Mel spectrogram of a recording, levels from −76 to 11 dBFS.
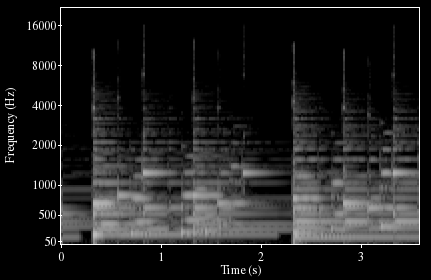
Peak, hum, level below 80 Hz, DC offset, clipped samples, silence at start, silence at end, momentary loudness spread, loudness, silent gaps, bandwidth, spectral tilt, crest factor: -4 dBFS; none; -50 dBFS; under 0.1%; under 0.1%; 0 s; 0 s; 8 LU; -23 LUFS; none; 12.5 kHz; -7.5 dB/octave; 18 dB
